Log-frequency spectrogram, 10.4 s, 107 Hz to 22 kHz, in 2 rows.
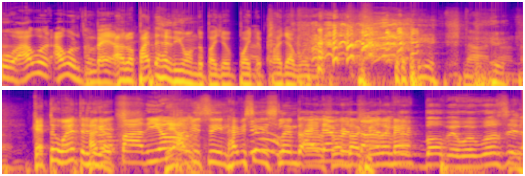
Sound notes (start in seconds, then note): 1.3 laughing; 1.3 speaking In Foreign Language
